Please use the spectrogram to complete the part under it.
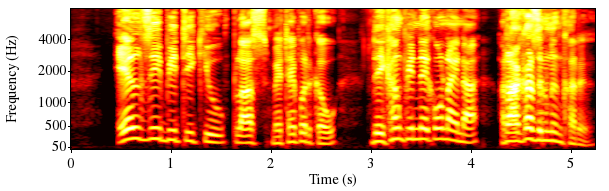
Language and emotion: Bodo, angry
